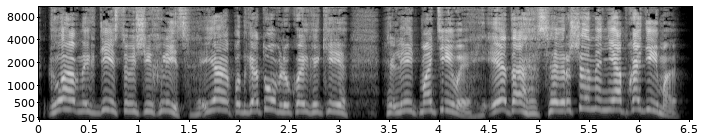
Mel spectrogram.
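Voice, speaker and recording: Guy playing a pompous composer, higher voice, bit distant, storybook. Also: lively intonation, moderate pace, pushed and bright, heavily acted.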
